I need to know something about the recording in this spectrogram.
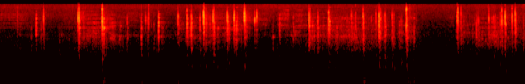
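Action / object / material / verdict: tap / wooden abacus beads on metal rods / wood / none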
